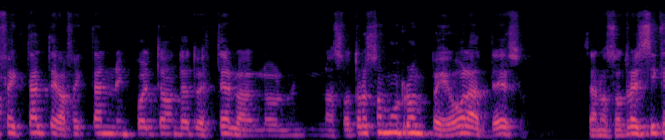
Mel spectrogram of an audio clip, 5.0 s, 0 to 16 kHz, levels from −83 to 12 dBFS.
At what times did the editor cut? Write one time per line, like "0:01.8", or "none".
none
